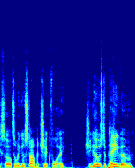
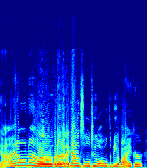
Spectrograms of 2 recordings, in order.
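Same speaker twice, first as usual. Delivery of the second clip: imitated loud aunt; 6 semitones higher, 8 dB louder than usual. Aunt sizing up bikers within earshot, loud tactless heckle. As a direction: call it out so strangers overhear.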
